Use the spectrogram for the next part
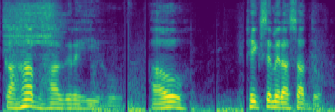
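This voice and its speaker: A man's voice: mid-range voice, a little slow, soft background music, lightly acted. An actor dubbing a sleazy, taunting man who leers at a young woman. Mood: leering. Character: leering drunk male lecher at a party. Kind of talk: dubbed drama dialogue.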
